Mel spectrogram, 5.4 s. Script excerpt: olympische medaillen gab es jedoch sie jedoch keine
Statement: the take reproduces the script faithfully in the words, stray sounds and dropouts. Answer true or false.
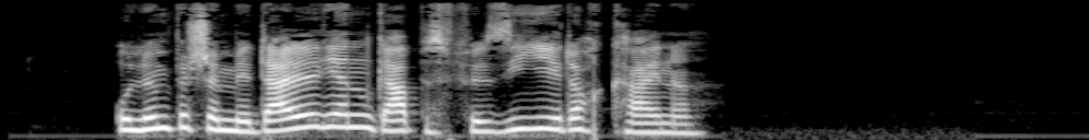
false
